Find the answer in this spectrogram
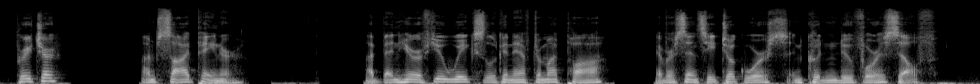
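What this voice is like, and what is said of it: Slow mountain drawl. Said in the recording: “He spoke with a slow drawl so common to mountain people.”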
